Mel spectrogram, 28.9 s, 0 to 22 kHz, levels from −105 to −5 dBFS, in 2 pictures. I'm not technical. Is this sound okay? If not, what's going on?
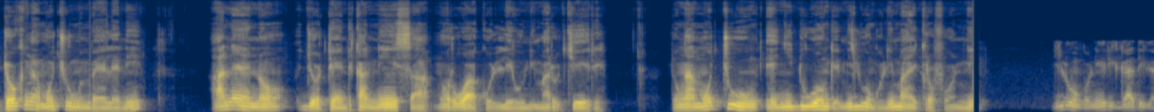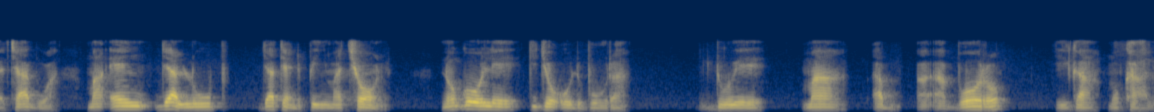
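No. At 1.12 s there is a block of digital silence: the sound drops out for about 3 ms, heard as a tiny click.

At 12.16 s the voice cuts out for 80 ms, then returns duller and quieter until the end. This is likely an input switched to a poorer device, one that passes nothing above 4.7 kHz.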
